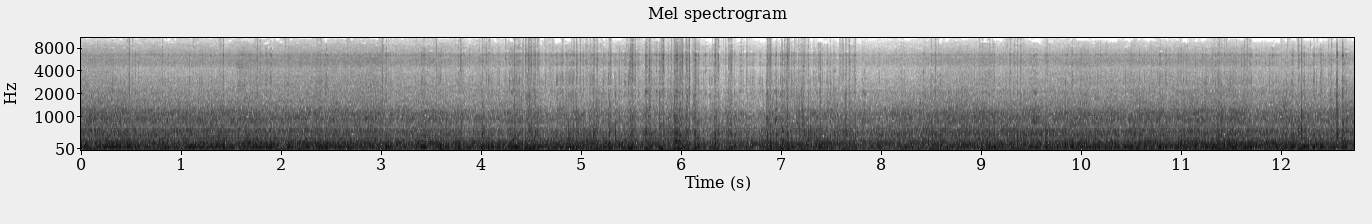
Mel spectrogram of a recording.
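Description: Wind rumbles loudly and steadily against the microphone while moving.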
